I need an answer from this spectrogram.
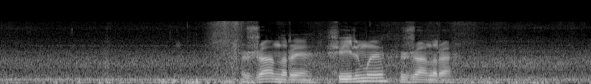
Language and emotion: Russian, neutral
